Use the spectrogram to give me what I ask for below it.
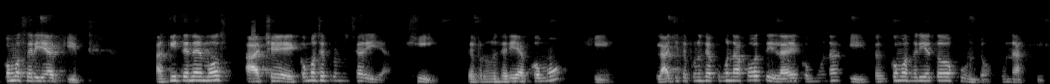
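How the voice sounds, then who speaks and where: Guy teaching a class, kinda high voice, asks himself stuff then answers, repeats words slow. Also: fairly bright tone. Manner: asks questions aloud and answers them himself; repeats key words slowly for emphasis. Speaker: English teacher. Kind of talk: classroom-style lesson explanation.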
